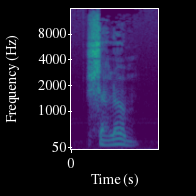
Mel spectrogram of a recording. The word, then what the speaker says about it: shalom: 和平在希伯来文是 shalom，读音的翻译是沙龙，而这个词语大部分的时候都被翻译为平安。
